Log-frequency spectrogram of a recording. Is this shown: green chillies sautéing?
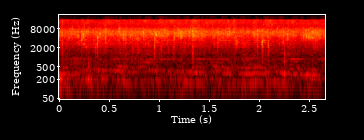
yes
